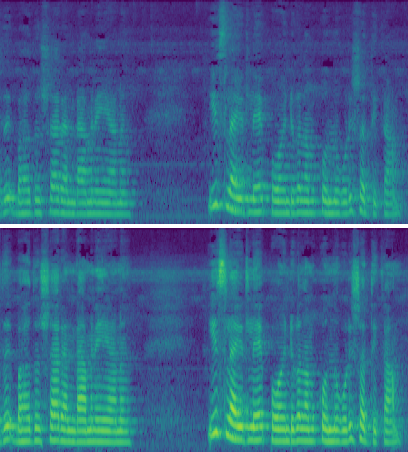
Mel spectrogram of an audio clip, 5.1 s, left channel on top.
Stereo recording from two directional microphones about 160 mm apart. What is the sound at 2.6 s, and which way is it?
A woman's voice, 40° right (ahead or behind).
